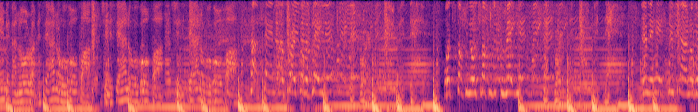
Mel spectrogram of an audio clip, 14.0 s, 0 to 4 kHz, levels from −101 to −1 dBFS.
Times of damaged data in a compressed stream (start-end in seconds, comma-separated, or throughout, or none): none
